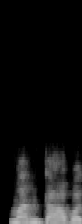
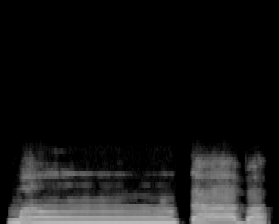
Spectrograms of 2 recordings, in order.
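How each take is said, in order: First: The n is pronounced clearly and quickly. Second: The n is hidden in a held nasal sound. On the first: "normally हम जैसे पढ़ते हैं" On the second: "तिलावत करते-करते म ताबा इससे एक ठहराव भी आएगा"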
